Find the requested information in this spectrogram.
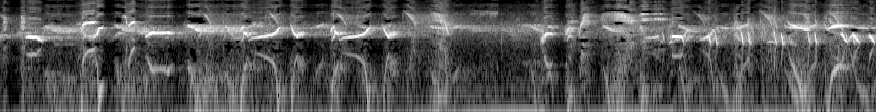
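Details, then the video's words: Several birds sing together in a busy chorus of sharp high tweets, looping whistled notes and brief trills, one phrase tumbling into the next without pause. "bird song"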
